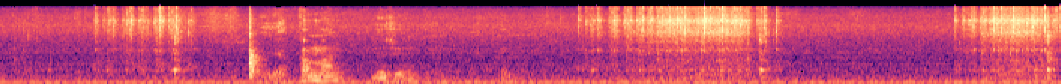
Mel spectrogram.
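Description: A sewing machine stitches in short bursts.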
